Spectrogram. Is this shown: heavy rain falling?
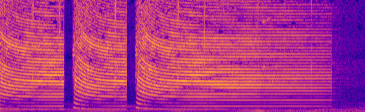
no

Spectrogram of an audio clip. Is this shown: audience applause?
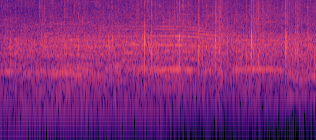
yes

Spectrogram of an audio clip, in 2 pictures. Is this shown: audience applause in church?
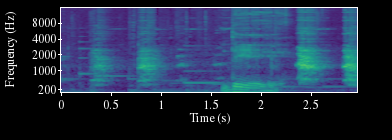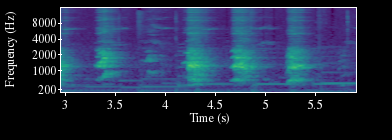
no

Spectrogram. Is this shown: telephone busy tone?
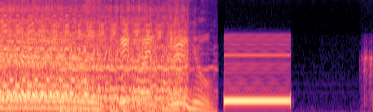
yes

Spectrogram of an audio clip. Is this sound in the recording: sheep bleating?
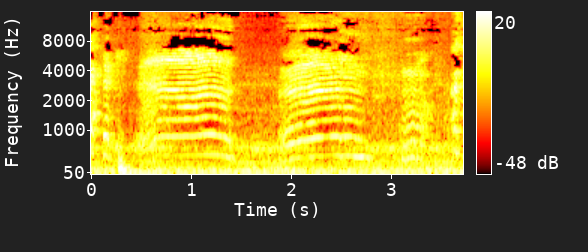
no

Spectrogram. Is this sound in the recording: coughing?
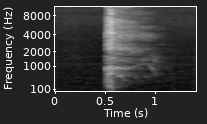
yes

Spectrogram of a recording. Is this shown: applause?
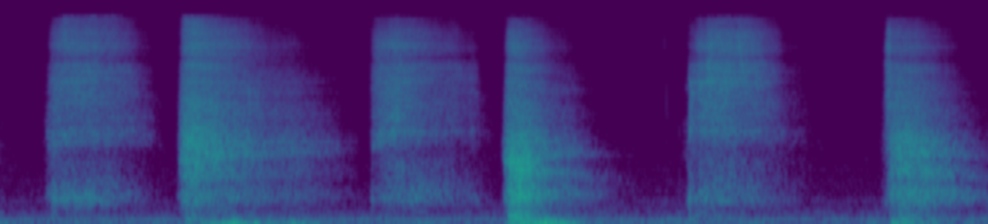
no

